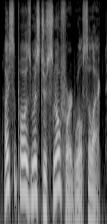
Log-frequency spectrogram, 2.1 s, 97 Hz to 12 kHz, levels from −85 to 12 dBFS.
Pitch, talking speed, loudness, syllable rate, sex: 140 Hz, 170 wpm, -16 LUFS, 5.1 syllables/s, male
